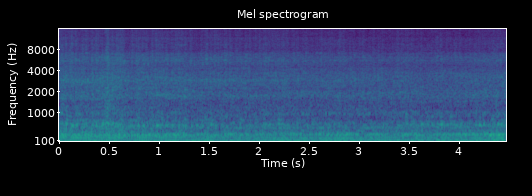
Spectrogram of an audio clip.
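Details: Toyota 1JZ engine in a van, freshly fitted upgraded head and 282 cams; deep loping steady unloaded idle with uneven chop in exhaust beat: lumpy idle from the performance cams.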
